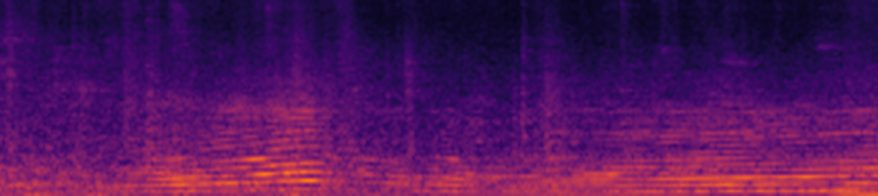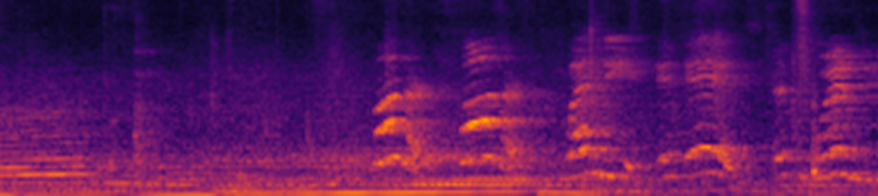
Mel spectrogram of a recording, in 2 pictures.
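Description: A child's voice held in long sliding tones, first rising then falling in pitch, then a held tone that slowly rises, followed near the end by a run of short high-pitched calls.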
